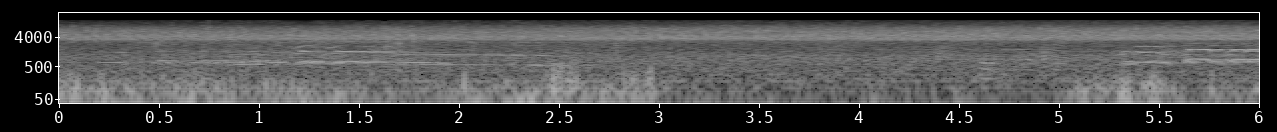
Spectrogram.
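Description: A rooster crowing twice, each crow a long drawn-out call: one starting about half a second in, another starting near the end, over a steady high hiss of rural background.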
